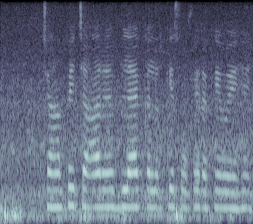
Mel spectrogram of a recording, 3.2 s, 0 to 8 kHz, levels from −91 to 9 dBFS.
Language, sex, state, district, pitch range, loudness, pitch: Hindi, female, Chandigarh, Chandigarh, 220-230 Hz, -15 LUFS, 230 Hz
